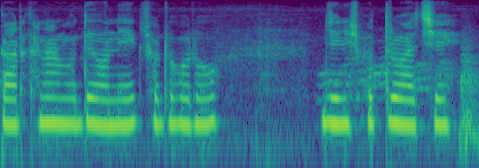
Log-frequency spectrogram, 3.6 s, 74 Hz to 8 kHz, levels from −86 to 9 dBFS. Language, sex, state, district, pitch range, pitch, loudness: Bengali, female, West Bengal, Alipurduar, 250-260 Hz, 255 Hz, -15 LUFS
